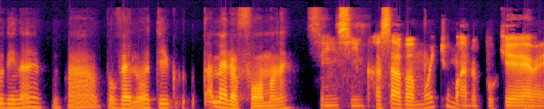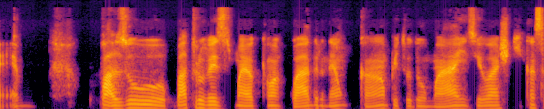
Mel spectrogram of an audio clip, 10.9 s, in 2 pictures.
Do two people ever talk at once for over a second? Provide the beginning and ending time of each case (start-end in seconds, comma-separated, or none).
none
